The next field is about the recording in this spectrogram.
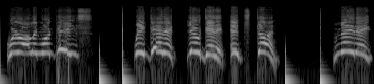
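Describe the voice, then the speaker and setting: A goofy cartoon possum, excitable and reckless. The voice is very high and bounces up and down, with faint noise on the recording. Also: male voice, heavily acted. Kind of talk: animated video game character acting.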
